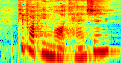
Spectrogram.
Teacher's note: 升起来啊，句子还没有说完，不要降下去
